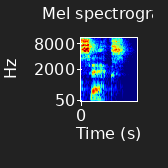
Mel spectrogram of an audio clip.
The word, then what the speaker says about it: CeX: a place uh ironically it's called sex uh they spell it CeX but they're they in their ads and stuff they call themselves sex um so you can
